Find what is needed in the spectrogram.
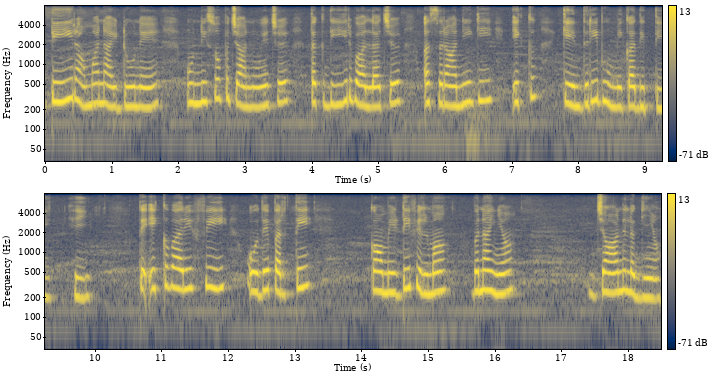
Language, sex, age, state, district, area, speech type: Dogri, female, 18-30, Jammu and Kashmir, Udhampur, urban, read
